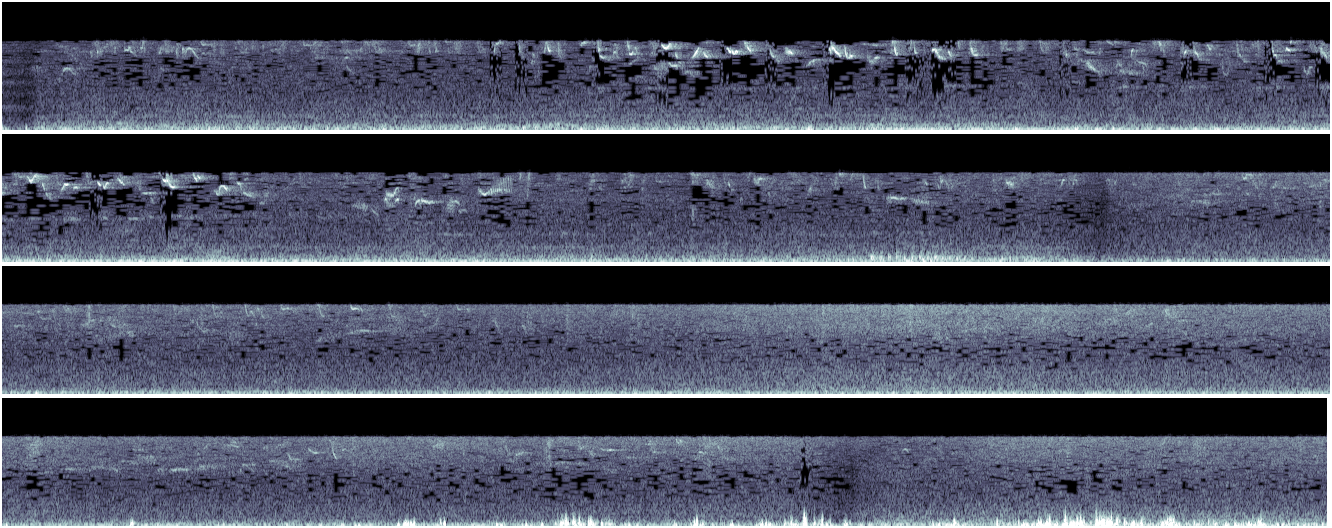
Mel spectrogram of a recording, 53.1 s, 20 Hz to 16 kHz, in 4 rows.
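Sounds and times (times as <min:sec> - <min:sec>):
birds chirping: 0:00.0 - 0:32.2.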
